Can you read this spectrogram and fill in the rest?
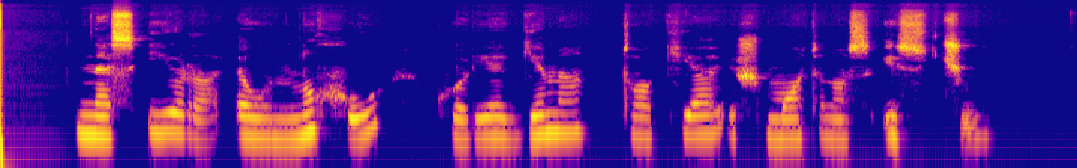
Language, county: Lithuanian, Vilnius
